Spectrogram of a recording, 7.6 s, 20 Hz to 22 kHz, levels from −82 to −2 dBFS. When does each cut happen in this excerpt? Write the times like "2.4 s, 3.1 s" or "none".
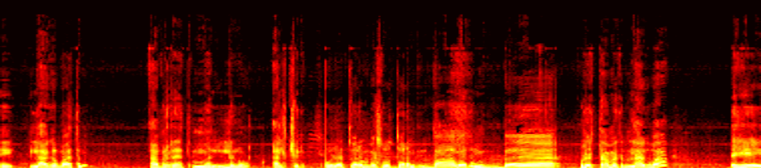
3.2 s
